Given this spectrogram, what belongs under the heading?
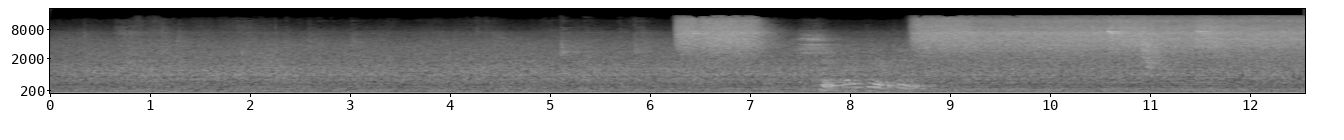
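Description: A cheap paint spray gun hisses in bursts while painting a minivan bumper, the sharp airy spray cutting in over a constant low compressor-like drone.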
